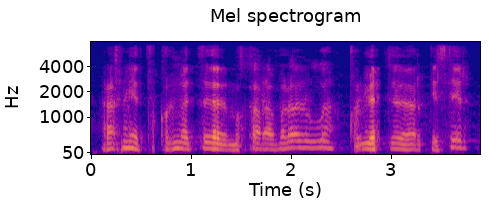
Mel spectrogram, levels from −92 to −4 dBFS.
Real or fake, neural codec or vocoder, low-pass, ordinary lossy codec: fake; codec, 24 kHz, 1.5 kbps, HILCodec; 7.2 kHz; AAC, 32 kbps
